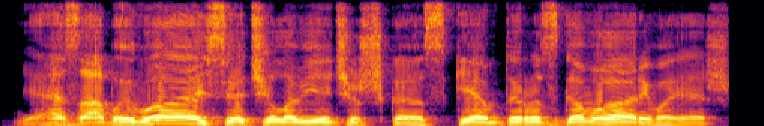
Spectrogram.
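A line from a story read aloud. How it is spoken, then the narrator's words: Monster's furious snarling roar. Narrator (Russian): взревело чудовище, злобно оскалившись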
